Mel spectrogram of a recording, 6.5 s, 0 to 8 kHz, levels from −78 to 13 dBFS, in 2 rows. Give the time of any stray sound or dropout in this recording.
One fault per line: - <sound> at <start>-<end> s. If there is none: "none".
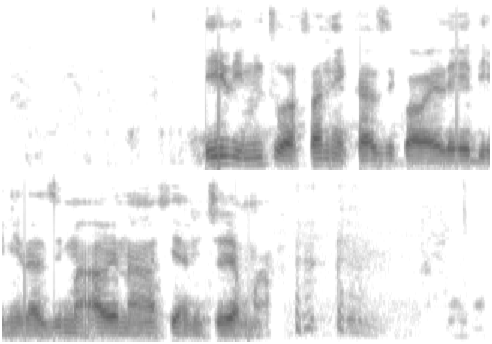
- cough at 5.2-5.9 s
